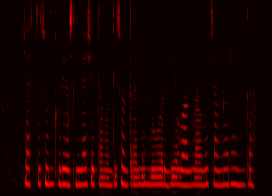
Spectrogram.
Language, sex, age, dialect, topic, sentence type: Marathi, female, 56-60, Varhadi, agriculture, question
